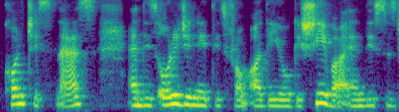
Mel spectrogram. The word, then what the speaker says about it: Adiyogi Shiva: I'm sure I'm not going to say it exactly right, but is it Adiyogi Shiva? Yes, exactly. You said it right. So it's Adiyogi Shiva Techniques.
